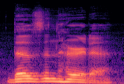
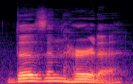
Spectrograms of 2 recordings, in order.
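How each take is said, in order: Both takes have the same delivery.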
